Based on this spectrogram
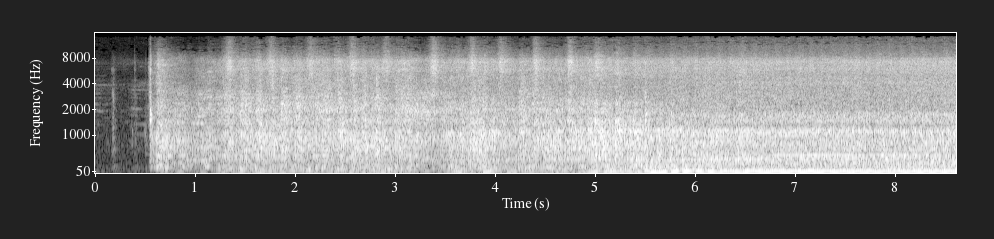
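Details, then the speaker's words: Rebuilt tractor diesel at first start after the rebuild, with injectors bled, possible air in the fuel lines and a run-down battery: brief cranking, then it fires right up into a steady, even clatter with no missing or hunting; a normal start and idle. "it's running. Good light here for you. This sounds pretty good."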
